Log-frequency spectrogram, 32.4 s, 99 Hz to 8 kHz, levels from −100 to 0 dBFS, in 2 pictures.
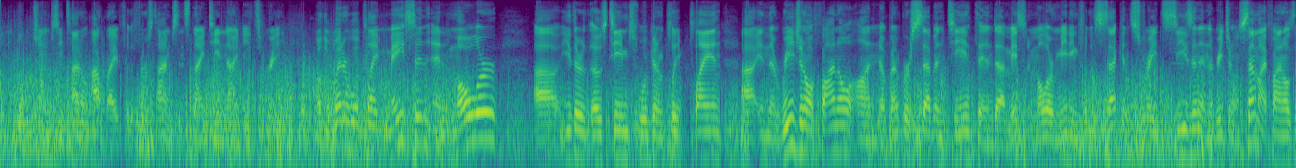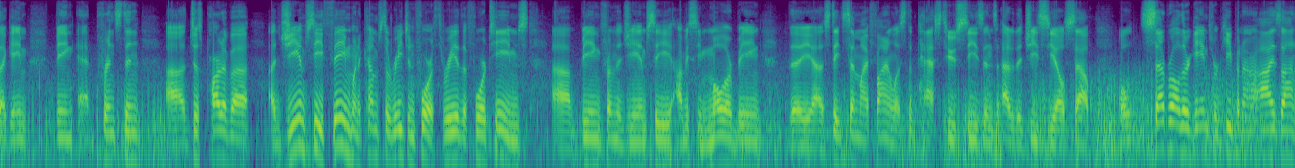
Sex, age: male, 40-59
